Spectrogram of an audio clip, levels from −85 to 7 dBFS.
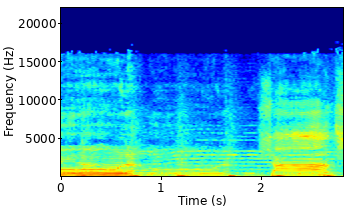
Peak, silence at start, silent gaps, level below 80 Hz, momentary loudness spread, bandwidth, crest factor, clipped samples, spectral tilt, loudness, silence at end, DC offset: -2 dBFS; 0 s; none; -38 dBFS; 9 LU; 17 kHz; 16 dB; under 0.1%; -4.5 dB/octave; -18 LUFS; 0 s; under 0.1%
